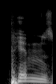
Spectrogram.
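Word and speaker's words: PIM: called pins and what pins means is just the way we pronounce P I M which is an abbreviation for penalties in minutes because penalties are varying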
